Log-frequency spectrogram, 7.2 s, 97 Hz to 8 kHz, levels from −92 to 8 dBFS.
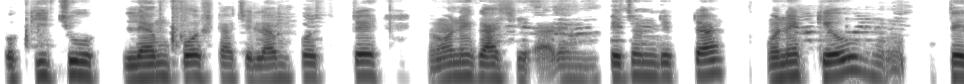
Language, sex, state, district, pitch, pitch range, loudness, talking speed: Bengali, male, West Bengal, North 24 Parganas, 145 Hz, 130-155 Hz, -18 LUFS, 140 wpm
